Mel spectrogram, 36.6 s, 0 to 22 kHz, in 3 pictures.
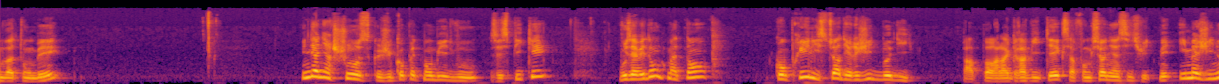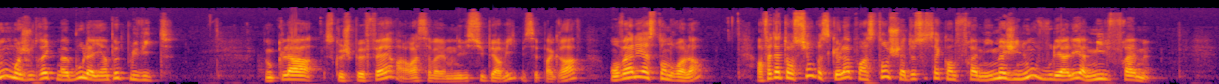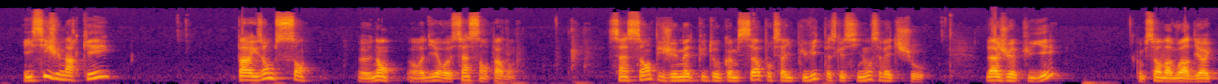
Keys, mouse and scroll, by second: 2.4-5.0 drag, 5.0-31.9 middle drag, 31.9 click, 33.9-36.5 drag.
